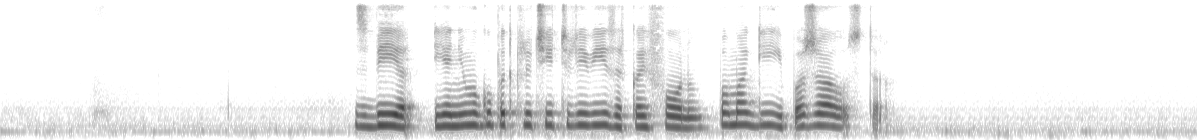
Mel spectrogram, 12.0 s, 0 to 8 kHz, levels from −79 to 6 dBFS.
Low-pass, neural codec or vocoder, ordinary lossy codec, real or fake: 7.2 kHz; codec, 16 kHz, 0.9 kbps, LongCat-Audio-Codec; none; fake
